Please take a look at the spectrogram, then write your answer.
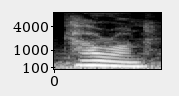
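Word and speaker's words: Charon: was c h as in the ferryman of caron who in exchange for the right coin helps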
